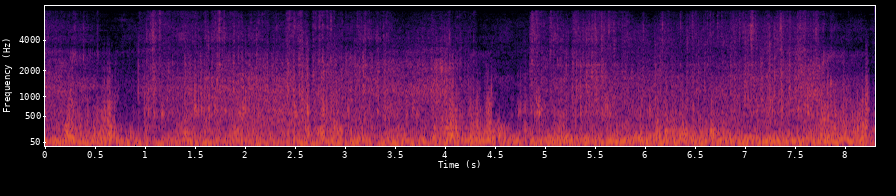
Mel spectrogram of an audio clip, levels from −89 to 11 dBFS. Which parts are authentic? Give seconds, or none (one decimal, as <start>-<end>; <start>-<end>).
0.0-8.3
